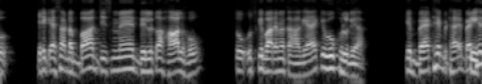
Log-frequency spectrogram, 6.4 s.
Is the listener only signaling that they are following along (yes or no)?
yes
